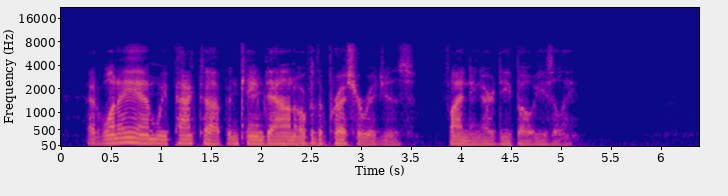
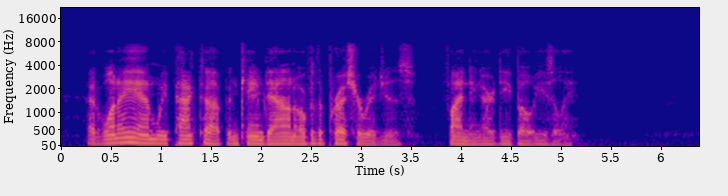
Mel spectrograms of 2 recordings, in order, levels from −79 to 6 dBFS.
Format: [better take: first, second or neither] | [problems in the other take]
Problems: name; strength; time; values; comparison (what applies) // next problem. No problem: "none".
second | background sound (Dog); 15 dB below the speech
